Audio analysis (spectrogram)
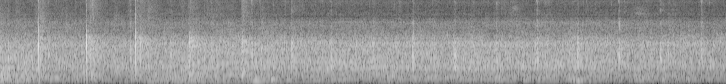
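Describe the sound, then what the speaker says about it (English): Scattered applause from an audience at a talk, with sharp individual claps standing out early over a softer, thinning patter of hands that continues at moderate volume for several seconds. "So there's the applause."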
